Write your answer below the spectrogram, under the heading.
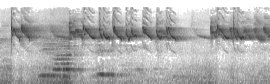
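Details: Mộc tinh Japanese white-eye, in a cage one month, sings líu pha chòe trống song: high twittering phrases of rapid downslurred notes, a brief lull, then another energetic burst.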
